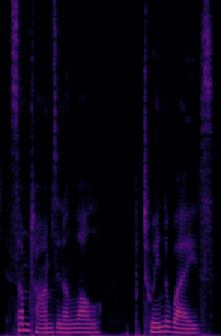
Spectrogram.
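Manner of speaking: ordinary delivery, nothing marked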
